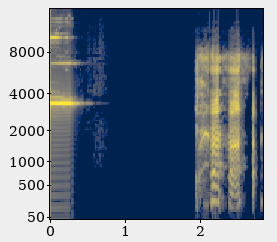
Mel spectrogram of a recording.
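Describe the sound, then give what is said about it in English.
A fire alarm lets out one loud, shrill electronic beep right at the start, followed by over a second of silence before a person begins speaking. “My fire alarm just went off for one beat.”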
